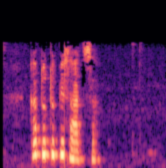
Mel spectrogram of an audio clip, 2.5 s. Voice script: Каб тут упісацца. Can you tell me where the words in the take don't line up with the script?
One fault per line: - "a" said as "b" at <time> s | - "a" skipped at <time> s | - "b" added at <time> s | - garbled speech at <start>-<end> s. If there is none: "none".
none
